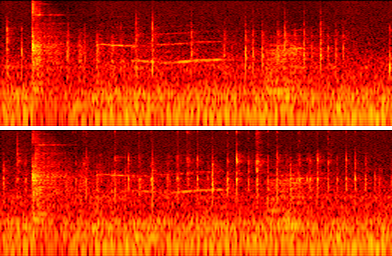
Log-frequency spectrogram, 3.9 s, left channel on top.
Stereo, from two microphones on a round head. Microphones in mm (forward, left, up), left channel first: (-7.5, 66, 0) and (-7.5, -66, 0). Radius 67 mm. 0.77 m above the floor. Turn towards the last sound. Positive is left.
turn(degrees=70)  # may be behind; listen again after turning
